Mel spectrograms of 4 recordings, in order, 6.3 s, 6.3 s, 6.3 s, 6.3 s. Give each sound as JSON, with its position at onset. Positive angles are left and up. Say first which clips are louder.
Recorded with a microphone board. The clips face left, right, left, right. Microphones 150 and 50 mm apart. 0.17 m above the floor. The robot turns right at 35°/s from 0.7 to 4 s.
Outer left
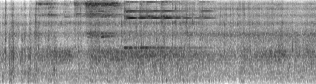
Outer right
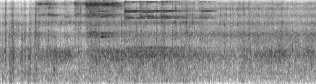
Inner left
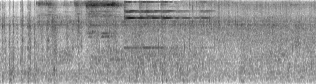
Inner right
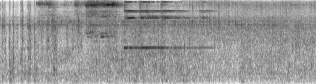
{"t": 0.7, "sound": "keys jangling", "louder": "even, even", "azimuth_deg": -145, "distance_m": 2.5}
{"t": 2.5, "sound": "a doorbell", "louder": "outer left 2 dB, inner left 1 dB", "azimuth_deg": -130, "distance_m": 3.0}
